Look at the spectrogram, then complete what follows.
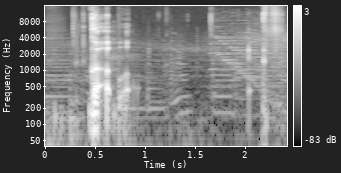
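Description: A single loud, throaty burp bursts out near the start and trails off into quieter rumbling, followed later by a couple of brief, faint sounds.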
